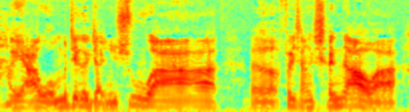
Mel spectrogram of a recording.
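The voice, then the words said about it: Cantonese-accented Mandarin. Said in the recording (Chinese): “另外一个配音员就录广东话 ... 像老皮那个样子，广东话”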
